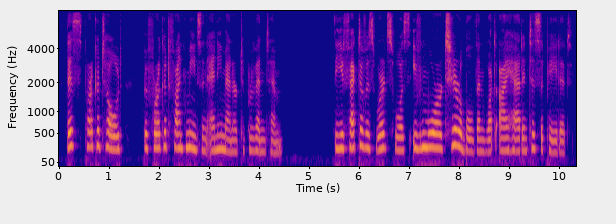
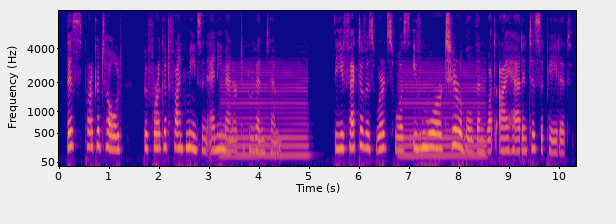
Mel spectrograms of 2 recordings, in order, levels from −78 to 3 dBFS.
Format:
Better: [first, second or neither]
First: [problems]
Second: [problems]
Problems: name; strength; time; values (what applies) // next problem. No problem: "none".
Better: first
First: none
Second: background sound (Wind instrument, woodwind instrument); 14 dB below the speech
